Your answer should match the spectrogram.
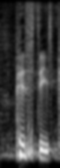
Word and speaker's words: pistis: Faith in the Greek is essentially the word, I'm going to mispronounce it, of course, but pistis, P-I-S-T-I-S.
